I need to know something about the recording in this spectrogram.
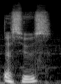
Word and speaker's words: ASUS: ASUS. Yeah, that's the right pronunciation.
